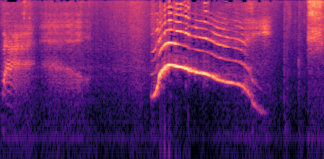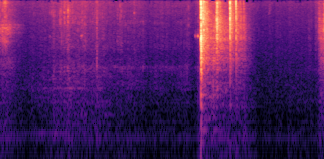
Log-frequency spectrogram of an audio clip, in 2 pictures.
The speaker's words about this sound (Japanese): あ、ピーポーお家の中まで入ってきちゃった、どうしよう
